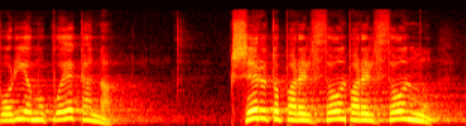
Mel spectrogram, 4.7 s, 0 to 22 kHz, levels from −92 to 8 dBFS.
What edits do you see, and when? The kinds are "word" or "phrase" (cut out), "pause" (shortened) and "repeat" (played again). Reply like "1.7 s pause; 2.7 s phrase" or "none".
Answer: 3.5 s repeat

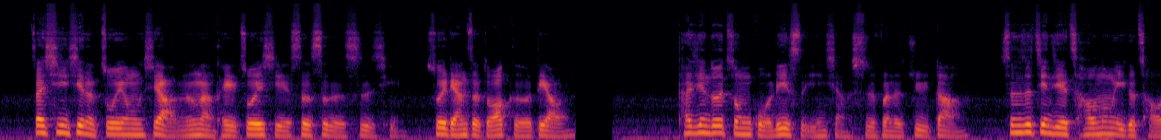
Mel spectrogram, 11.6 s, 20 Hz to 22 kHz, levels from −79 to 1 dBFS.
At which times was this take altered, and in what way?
4.2 s pause; 6.7 s pause; 9.8 s pause

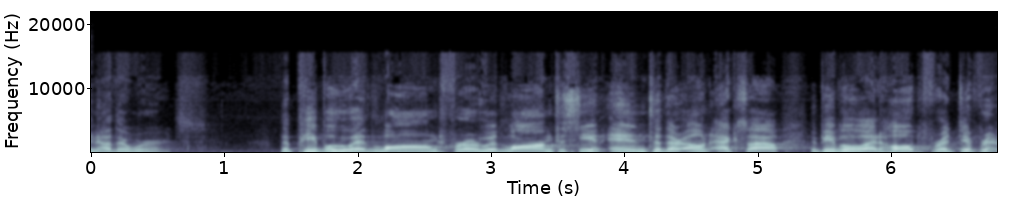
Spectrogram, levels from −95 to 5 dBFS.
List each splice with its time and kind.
2.9 s word

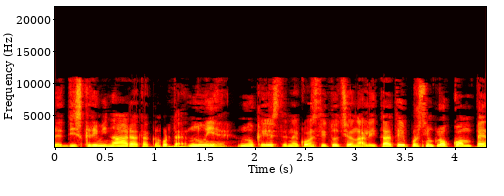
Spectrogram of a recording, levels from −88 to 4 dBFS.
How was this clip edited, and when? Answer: 1.0 s word; 2.0 s word

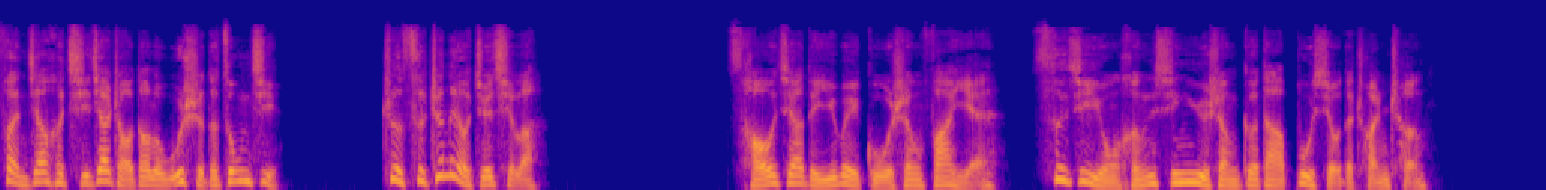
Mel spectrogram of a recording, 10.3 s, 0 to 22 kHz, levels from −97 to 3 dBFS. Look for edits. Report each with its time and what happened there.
6.8 s pause

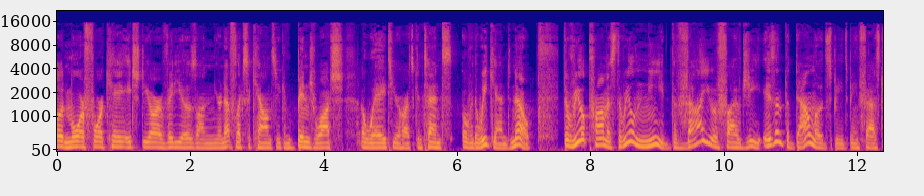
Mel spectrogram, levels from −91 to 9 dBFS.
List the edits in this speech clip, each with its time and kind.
7.5 s pause

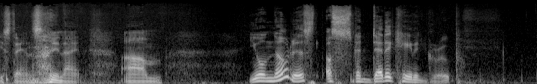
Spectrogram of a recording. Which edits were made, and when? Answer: 3.2 s phrase; 3.5 s word

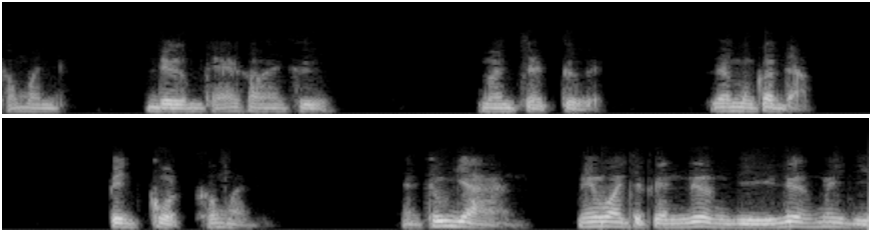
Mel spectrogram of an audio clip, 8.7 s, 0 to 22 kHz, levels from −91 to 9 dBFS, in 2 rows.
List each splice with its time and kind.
7.0 s pause

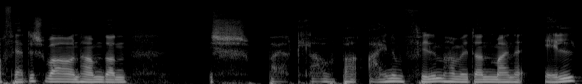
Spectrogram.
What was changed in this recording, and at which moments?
none

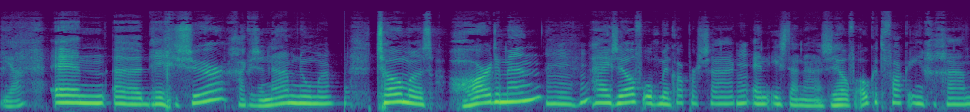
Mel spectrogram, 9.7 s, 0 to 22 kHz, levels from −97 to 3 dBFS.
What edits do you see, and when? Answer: 1.5 s word; 2.5 s word; 6.1 s word; 6.7 s phrase

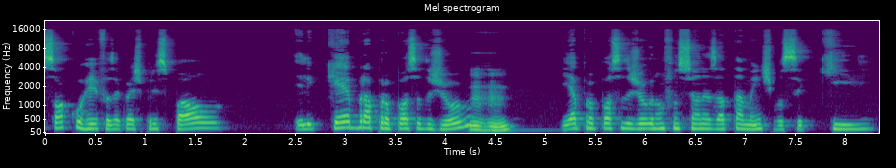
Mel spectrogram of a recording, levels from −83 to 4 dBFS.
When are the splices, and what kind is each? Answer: 7.3 s word

